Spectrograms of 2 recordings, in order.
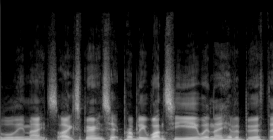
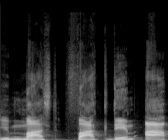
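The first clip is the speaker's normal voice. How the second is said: put-on South African accented speech; 4 dB louder than usual. Quoting Rassie Erasmus, trying to put on his South African accent. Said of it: "the more South African I try and put into it".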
